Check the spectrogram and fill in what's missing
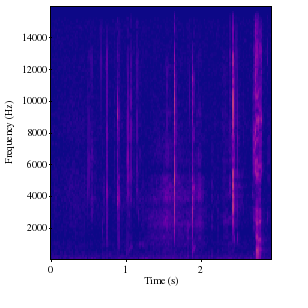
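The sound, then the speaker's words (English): Someone sips a mezcal drink, with soft wet mouth clicks and lip smacks, then a louder slurp and swallow near the end. The background is otherwise quiet. “All right, so we're gonna go ahead and take a sip of this, a swig.”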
